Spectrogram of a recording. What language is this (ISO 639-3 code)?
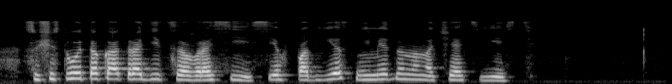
rus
